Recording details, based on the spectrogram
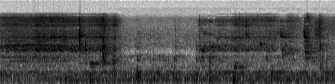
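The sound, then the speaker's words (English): Water running steadily from a tap for drinking, in Colorado, a continuous splashing stream with small bubbly pops, fairly quiet, with no voices. “Always drink your water, kids.”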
